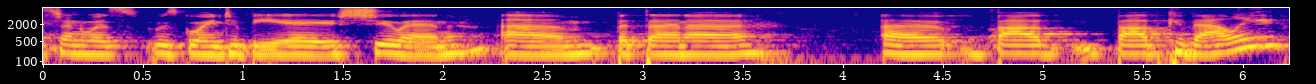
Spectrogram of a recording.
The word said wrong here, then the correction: Bobby Cannavale: am I saying that right? – Bobby Cannavale. – Bobby Cannavale from Boardwalk Empire won against Jon Hamm and all the guys from Breaking Bad, and also with Best Supporting Actress?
